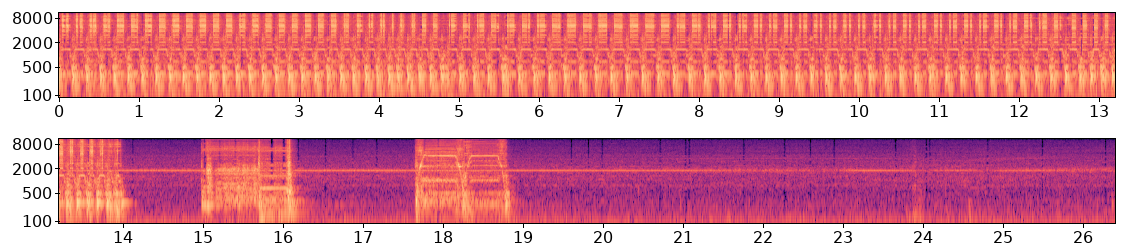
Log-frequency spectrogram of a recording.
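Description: Laser engraving machine marking a metal bracelet tag: a loud, rapid, even pulsing buzz from the scanning head that stops abruptly about halfway through as the engraving finishes. Two short sounds about a second long follow a second and four seconds later, then only a faint steady whine.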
